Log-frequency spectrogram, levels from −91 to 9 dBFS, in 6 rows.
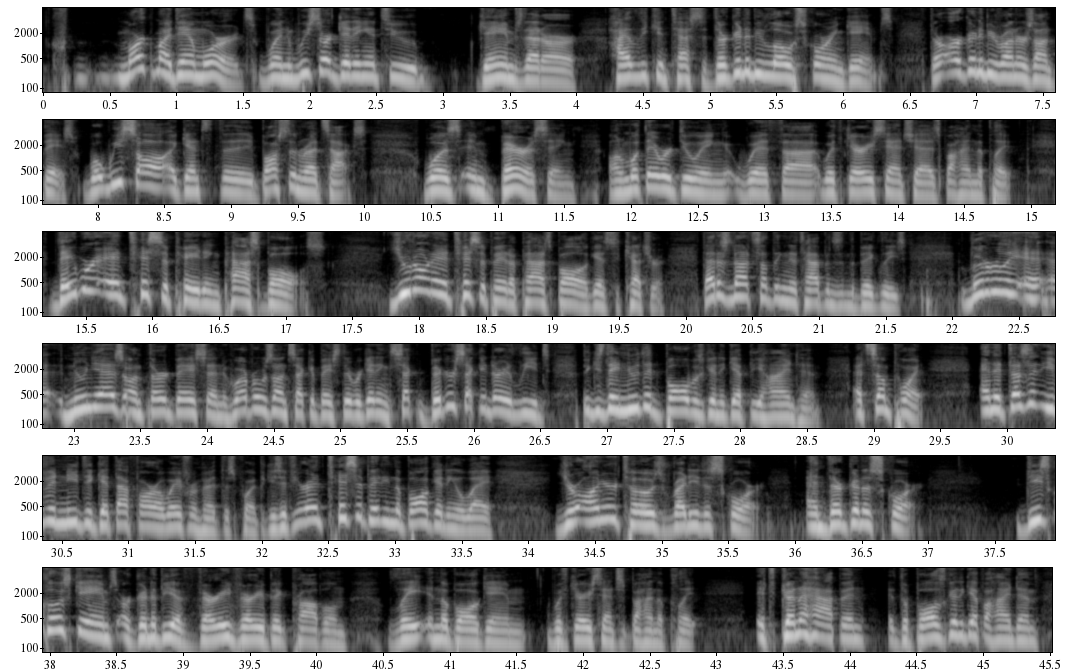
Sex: male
